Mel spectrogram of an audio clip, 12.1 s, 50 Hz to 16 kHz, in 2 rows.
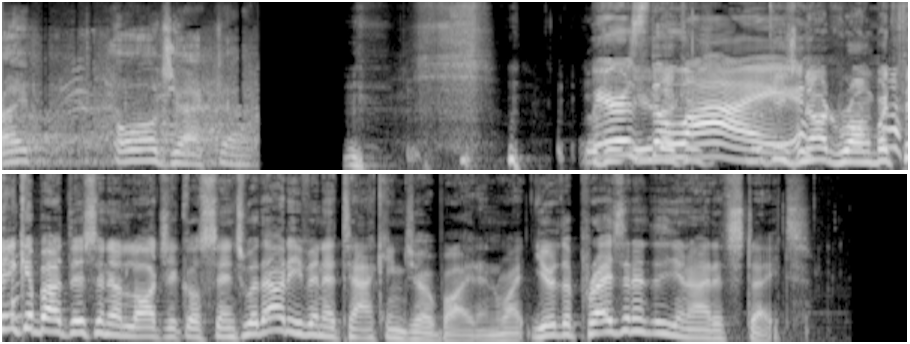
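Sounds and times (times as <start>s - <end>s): people talking: 0.8s - 1.7s, 3.7s - 11.4s.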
